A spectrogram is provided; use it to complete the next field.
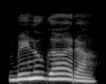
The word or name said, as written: ಬೊಳ್ಳುಗರೆ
